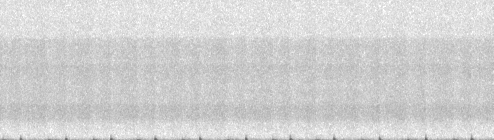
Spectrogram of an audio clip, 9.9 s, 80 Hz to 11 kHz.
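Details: A 30-year-old's own heartbeat: steady, regular low paired thumping at about 66 beats a minute over a faint hiss.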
